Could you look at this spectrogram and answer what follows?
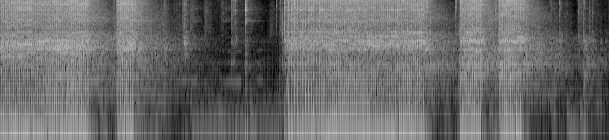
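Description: Cordless impact driver with a socket running bolts into a steel frame, in two bursts of about a second and a half each and a shorter third burst near the end.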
